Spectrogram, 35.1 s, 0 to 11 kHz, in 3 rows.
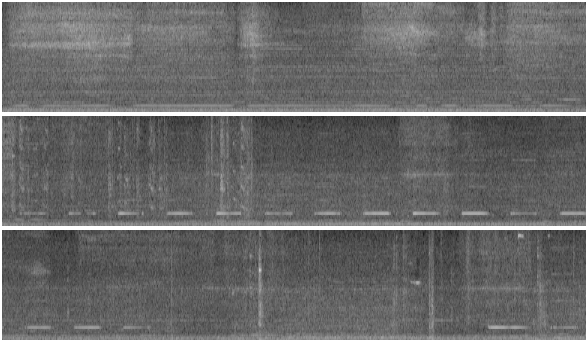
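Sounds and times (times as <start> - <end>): diesel engine running: 0.0 - 35.0
reversing alarm beeping: 7.0 - 14.4, 16.0 - 26.3, 33.0 - 35.0.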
